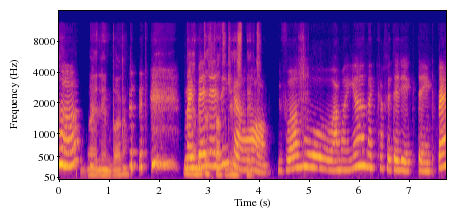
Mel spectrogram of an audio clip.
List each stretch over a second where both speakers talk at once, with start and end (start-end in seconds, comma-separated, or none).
2.5-4.0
